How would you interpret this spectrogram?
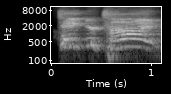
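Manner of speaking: high, stretched-out comic reply; relaxed, drawn out. Retold or imitated. Passenger enjoying the free soda tells driver, relaxed and drawn out. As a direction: draw it out in a high, carefree voice.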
